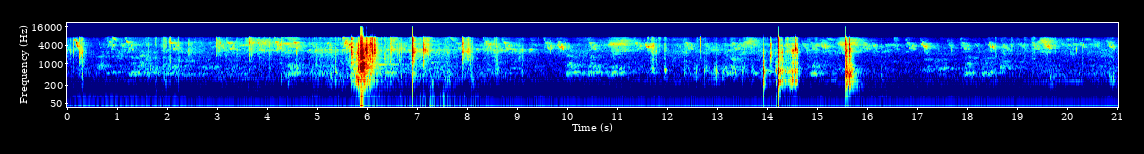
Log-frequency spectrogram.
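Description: Birds chirping in the background, broken by a few sharp knocks: one loud knock about six seconds in and a cluster of two or three more a little past the middle.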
